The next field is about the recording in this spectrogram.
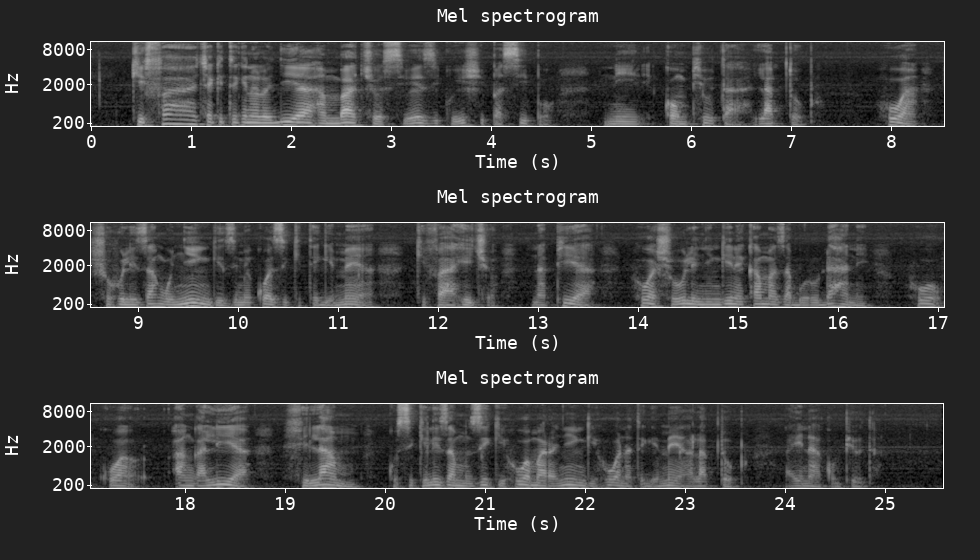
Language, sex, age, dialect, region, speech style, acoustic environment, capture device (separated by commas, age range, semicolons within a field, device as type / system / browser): Swahili, male, 25-34, Tanzania - Dar es Salaam, Tanzania, relaxed, nature, desktop / Windows / Chrome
